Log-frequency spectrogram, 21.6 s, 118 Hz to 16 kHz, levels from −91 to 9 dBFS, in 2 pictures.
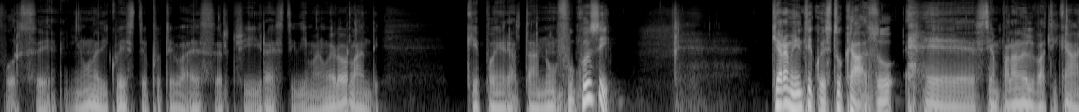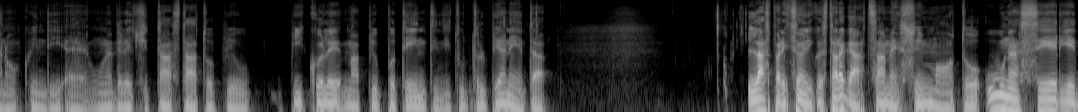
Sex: male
